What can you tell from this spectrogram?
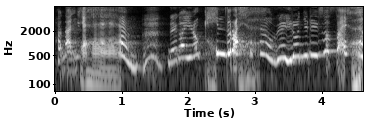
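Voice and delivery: mock sobbing prayer, high-pitched wail; 울부짖는 기도. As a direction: cry out to God in hammed-up tears. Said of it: "하고 막 울었겠지". (엉엉 우는 척 높게 울부짖으며)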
